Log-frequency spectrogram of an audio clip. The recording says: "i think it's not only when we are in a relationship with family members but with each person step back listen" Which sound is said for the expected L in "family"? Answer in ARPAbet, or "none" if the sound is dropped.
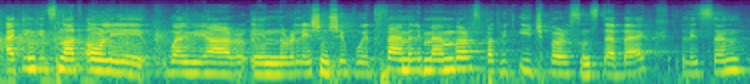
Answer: L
